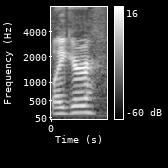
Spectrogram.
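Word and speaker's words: Uyghur: go with that um it's pronounced oyger uh and pronouncing it as weaker as it is chinese day propaganda interesting i did not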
